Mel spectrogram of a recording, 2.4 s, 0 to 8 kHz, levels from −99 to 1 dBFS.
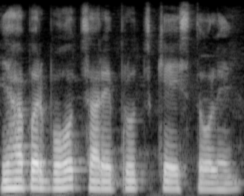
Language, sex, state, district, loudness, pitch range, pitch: Hindi, male, Arunachal Pradesh, Lower Dibang Valley, -18 LUFS, 110-125 Hz, 115 Hz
